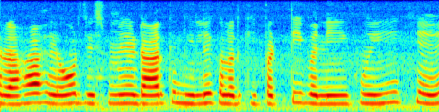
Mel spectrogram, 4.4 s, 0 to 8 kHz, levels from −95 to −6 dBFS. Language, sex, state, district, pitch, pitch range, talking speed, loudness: Hindi, female, Bihar, West Champaran, 235 Hz, 230-245 Hz, 165 wpm, -17 LUFS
